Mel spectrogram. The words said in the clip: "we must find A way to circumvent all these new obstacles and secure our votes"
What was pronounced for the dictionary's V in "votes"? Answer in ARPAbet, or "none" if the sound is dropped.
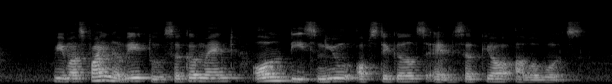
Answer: W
